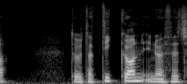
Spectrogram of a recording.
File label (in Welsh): "digon", Welsh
